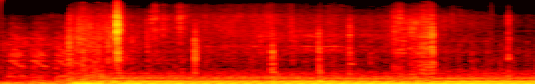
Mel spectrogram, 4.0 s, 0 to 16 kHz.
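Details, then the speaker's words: 2004-2007 Audi B7 A4, 107K miles, codes P0300/P0302: engine catches and settles into an uneven, lumpy idle with a stumbling low thump, like running on 3 cylinders; cylinder 2 misfire from a bad coil pack, much worse when driving. "And it sounds pretty rough. Sounds like it's running on 3 cylinders. Yeah, definitely misfire, and it's way worse if you're trying to drive it."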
